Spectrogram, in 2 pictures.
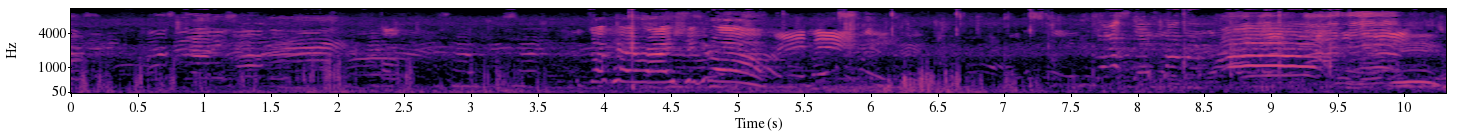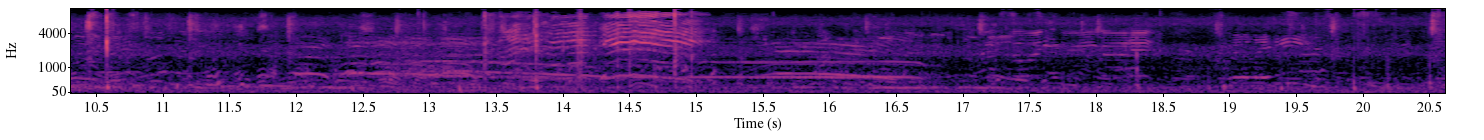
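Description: Young players call out and cheer across an open field.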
